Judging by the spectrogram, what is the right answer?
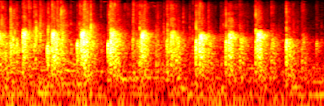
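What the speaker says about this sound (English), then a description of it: "A round of applause for Ms. Priska, please." Audience applause at an African entrepreneurship program, heard as a steady run of rhythmic claps from a gathered crowd, moderately loud and without talk.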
